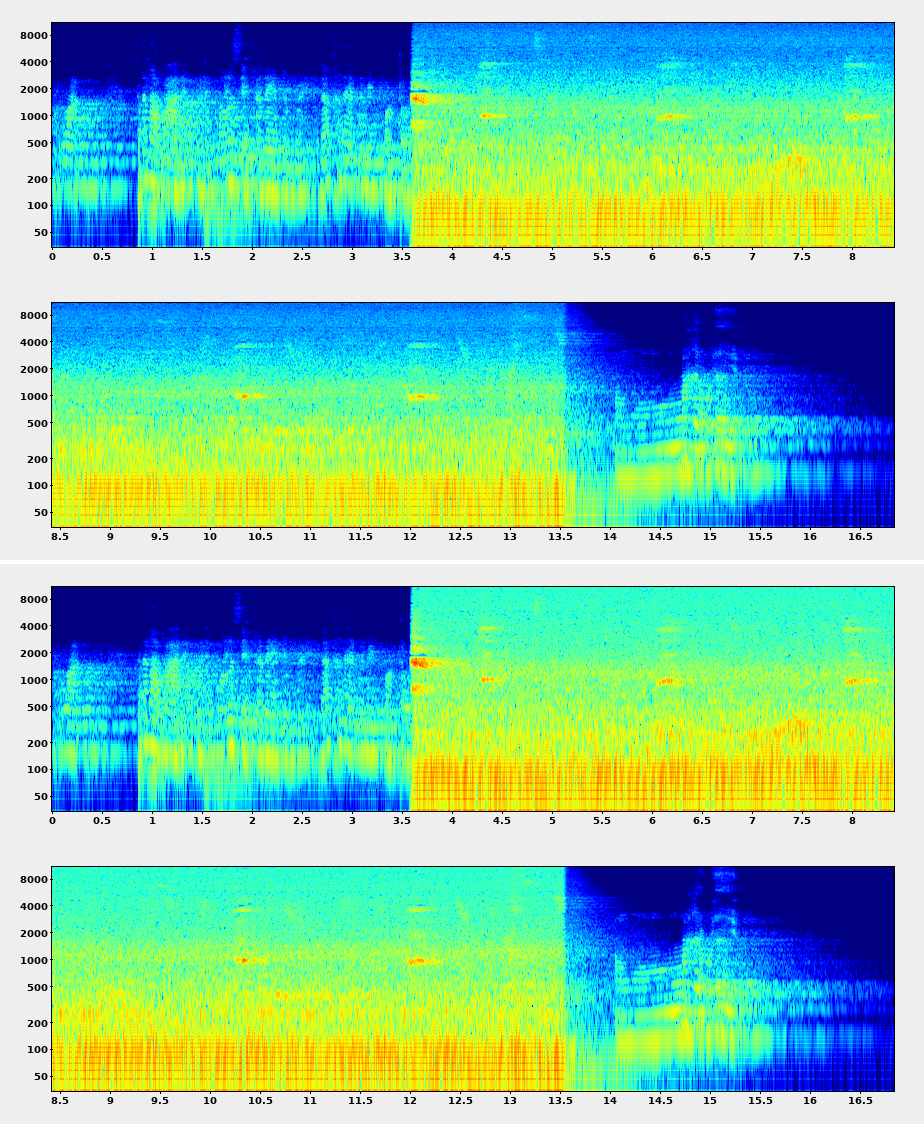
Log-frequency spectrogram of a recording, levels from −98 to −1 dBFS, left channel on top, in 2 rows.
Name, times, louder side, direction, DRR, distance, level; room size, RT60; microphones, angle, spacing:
voice 1, 0.6-4.2 4.8-8.6 9.5-11.8 12.6-13.1 14.7-15.5, equal, 60° left, -2 dB, 5.2 m, -45 dB
sound 1, 3.6-13.6, right 4 dB, 65° right, 0.5 m, -29 dB
voice 2, 14.1-15.3, right 1 dB, 35° right, 5 dB, 1.1 m, -44 dB
28.5 x 21.5 x 4.6 m, 2.7 s
head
